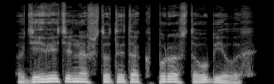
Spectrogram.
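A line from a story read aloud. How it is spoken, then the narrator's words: Weary sigh. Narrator (Russian): устало выдохнул я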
